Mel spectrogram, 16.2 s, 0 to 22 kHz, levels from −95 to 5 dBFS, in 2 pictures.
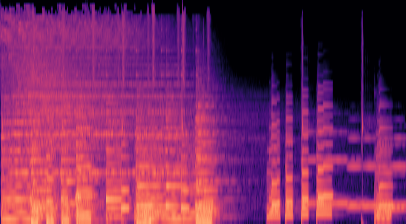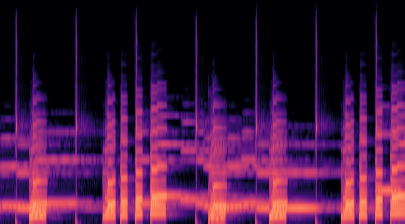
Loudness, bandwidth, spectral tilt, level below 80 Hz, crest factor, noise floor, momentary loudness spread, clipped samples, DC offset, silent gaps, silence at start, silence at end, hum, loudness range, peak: -19 LUFS; over 20 kHz; -6.5 dB/octave; -30 dBFS; 16 dB; -56 dBFS; 16 LU; under 0.1%; under 0.1%; none; 0 s; 0 s; none; 7 LU; -2 dBFS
